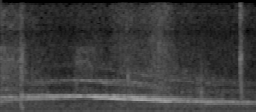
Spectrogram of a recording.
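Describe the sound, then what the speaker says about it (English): Ambulance sirens passing outside, heard faintly from a distance as a single rising and falling wail that swells and fades, indoors with a low background hum. "I hear the ambulances."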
